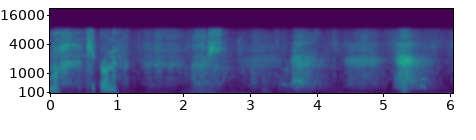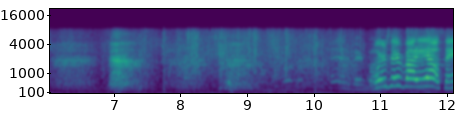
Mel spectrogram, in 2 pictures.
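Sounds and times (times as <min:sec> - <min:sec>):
runner breathing heavily: 0:00.0 - 0:10.6.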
